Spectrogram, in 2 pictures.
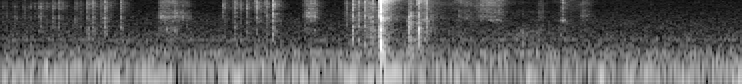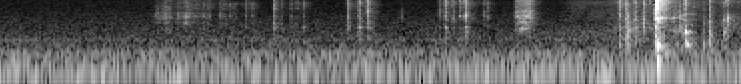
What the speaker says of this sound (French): Je vais découper un petit peu.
